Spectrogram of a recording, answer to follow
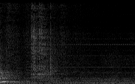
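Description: A spoon scraping briefly across a ceramic plate about half a second in as chopped fruit is pushed off into the custard pot, then quiet room tone.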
